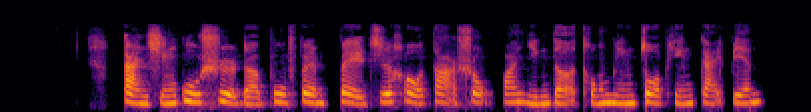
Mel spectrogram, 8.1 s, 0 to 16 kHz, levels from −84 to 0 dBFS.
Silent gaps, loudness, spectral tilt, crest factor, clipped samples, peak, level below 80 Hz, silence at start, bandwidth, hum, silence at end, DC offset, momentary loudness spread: 3.34-3.40 s, 7.25-7.31 s; -25 LUFS; -4.5 dB/octave; 22 dB; under 0.1%; -2 dBFS; -66 dBFS; 0.95 s; 7.8 kHz; none; 0.5 s; under 0.1%; 7 LU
